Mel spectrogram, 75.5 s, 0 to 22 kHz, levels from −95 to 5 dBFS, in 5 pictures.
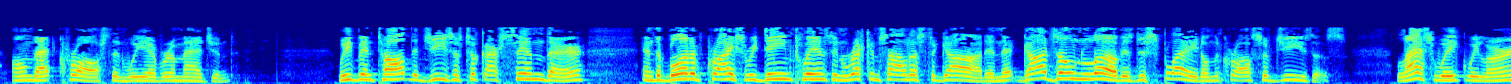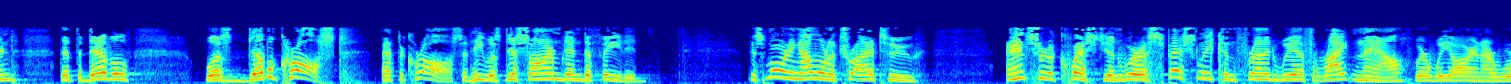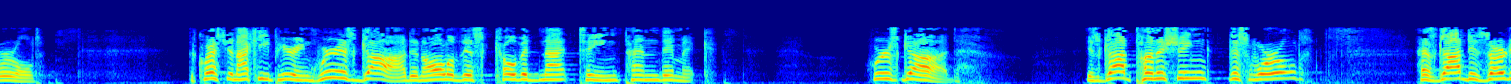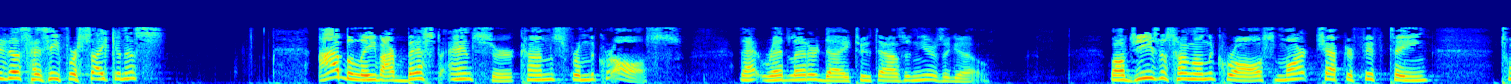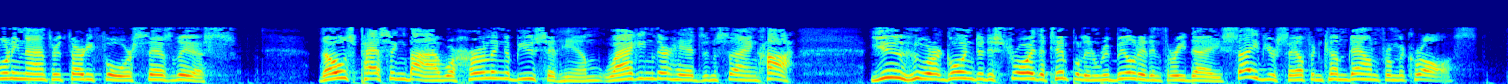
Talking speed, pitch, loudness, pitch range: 140 wpm, 230 Hz, -26 LUFS, 200-260 Hz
